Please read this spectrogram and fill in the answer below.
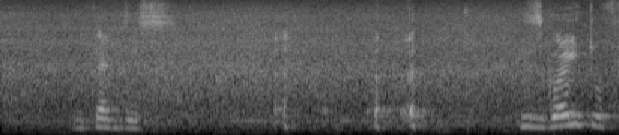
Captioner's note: rain is pouring down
